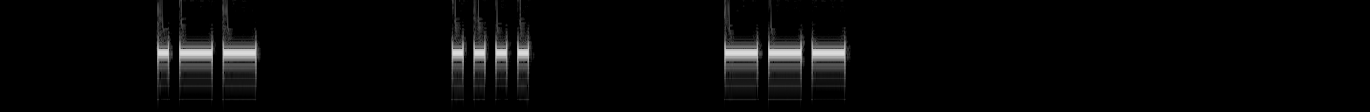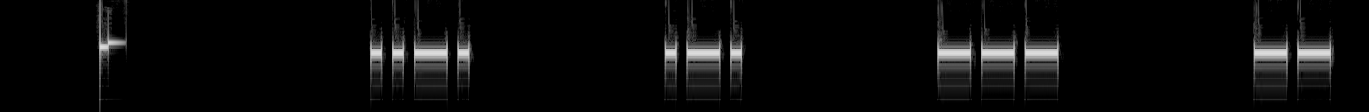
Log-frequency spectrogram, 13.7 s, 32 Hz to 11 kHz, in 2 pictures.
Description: Morse code, heard as a keyed tone, about 22 wpm, spaced as for 8 wpm, 700 Hz. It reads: WHO FROM
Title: 6x Character Spacing - Top 100 Words - 22wpm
